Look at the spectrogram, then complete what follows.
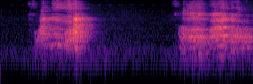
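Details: Pet female Buffon's macaw repeating her own name over and over: two loud, harsh, broadband spoken-like phrases about a second long each, separated by a short quiet gap.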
